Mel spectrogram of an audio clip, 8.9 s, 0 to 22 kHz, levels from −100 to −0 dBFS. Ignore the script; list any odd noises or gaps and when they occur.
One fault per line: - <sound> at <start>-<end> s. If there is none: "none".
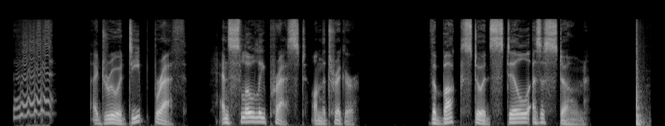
- cough at 0.2-0.8 s
- thud at 8.5-8.7 s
